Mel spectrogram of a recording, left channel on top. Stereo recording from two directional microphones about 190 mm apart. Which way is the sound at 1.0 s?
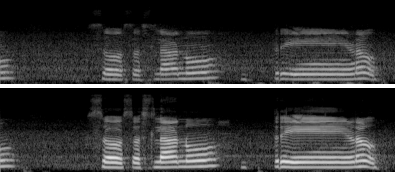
35° right (ahead or behind).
